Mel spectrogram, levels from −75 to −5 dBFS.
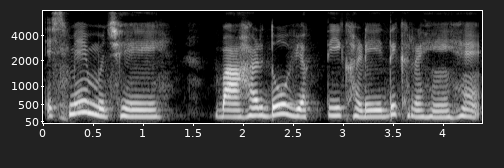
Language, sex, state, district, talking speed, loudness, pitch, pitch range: Hindi, female, Madhya Pradesh, Katni, 125 wpm, -18 LUFS, 190 Hz, 180-210 Hz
